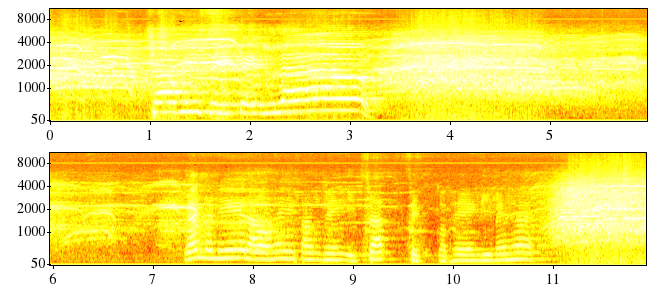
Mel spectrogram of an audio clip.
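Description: A young man sings loudly into a microphone over a loudspeaker.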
